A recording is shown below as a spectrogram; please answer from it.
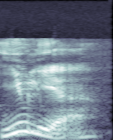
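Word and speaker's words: Julia: Hello নিনা, hello ইউলিয়া, যে উচ্চারণ না, এটা হবে ইউ উচ্চারণ।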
